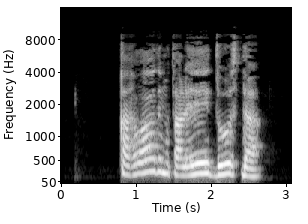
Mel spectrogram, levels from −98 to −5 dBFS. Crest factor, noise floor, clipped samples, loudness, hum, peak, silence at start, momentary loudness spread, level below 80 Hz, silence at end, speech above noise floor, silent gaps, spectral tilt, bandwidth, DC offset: 14 dB; -85 dBFS; under 0.1%; -13 LUFS; none; 0 dBFS; 0.8 s; 7 LU; -58 dBFS; 0.45 s; 74 dB; none; -6 dB/octave; 9 kHz; under 0.1%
